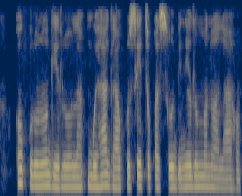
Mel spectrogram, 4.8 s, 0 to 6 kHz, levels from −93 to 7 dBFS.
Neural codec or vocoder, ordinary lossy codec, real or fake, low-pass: none; none; real; 5.4 kHz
